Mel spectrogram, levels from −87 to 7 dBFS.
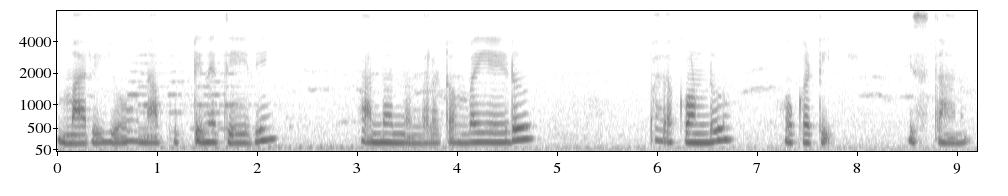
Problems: none marked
